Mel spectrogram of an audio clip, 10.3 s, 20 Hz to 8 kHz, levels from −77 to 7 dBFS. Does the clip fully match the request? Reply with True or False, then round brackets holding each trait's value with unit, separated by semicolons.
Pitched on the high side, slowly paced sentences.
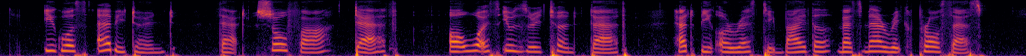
True (255 Hz; 115 wpm)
